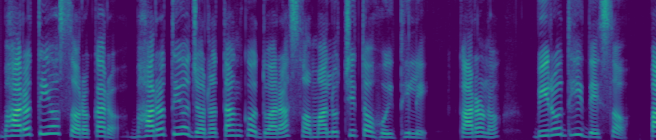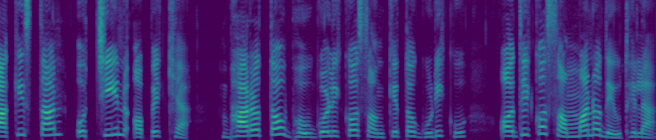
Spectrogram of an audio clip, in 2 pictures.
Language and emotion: Odia, neutral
